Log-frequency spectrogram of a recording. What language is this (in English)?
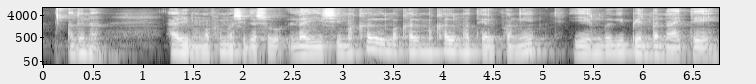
Manipuri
